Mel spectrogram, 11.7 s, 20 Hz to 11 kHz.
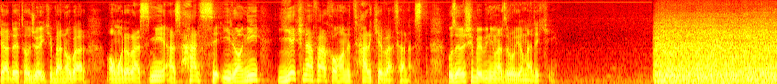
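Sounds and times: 
speech: 0.0s - 8.4s
airplane jet engine roaring for takeoff: 9.8s - 11.6s.

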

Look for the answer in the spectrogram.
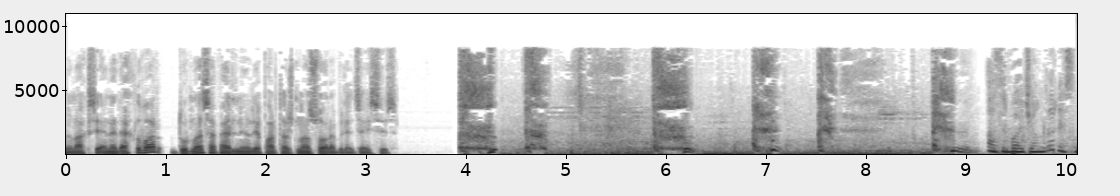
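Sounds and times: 
speech: 0.0s - 3.4s, 4.0s - 4.9s, 6.2s - 7.1s, 9.3s - 10.1s
people clearing throats at a street protest: 3.9s - 4.9s, 5.8s - 7.8s
people coughing at a street protest: 3.9s - 4.9s, 5.8s - 8.0s, 8.6s - 9.2s.

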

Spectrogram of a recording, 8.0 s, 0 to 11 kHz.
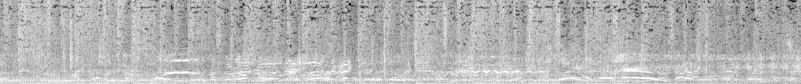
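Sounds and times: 
crowd babble: 0.0s - 8.0s
laughter: 0.0s - 8.0s
Lakai horses bred for ulak neighing and whinnying: 0.1s - 6.2s.

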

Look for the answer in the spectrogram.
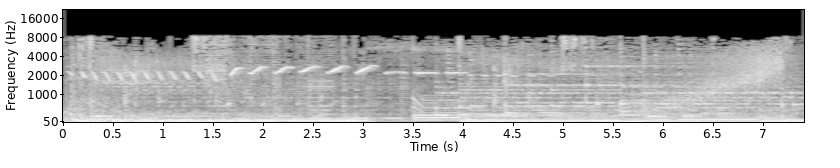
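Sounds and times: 
loud busy music: 0.0s - 7.4s
nightingale chirping: 0.1s - 6.0s.

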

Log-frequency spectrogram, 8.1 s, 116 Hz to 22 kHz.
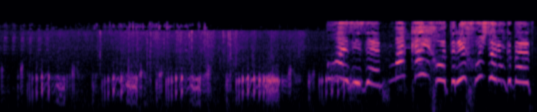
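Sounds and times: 
pigeon cooing in low throaty phrases: 0.0s - 5.3s
speech: 6.6s - 8.0s.

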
